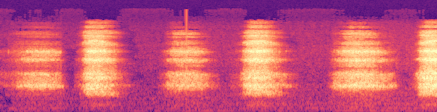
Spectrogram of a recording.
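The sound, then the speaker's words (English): Rapid, continuous circular breathing in and out through the mouth with no nasal breathing, each inhale flowing straight into an exhale with no pause, about six airy breaths in a steady rhythm, fairly loud with no talking. “You're breathing in and out through the mouth.”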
